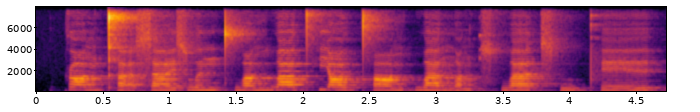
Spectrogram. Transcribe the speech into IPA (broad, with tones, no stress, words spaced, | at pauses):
kɑ˥˩ŋt̪ʰä̰˨˩sa˧˥ɪ̯ swə˧˥nt̪ʰwɑ˧˥ŋwä˥t̪ʰjɑ˥˩ʊ̯ t̪ʰɑ˧˥ŋpwä˥˩n̪ɑ˩ŋt͡sʰwä˥ t͡sʰu˧˥pʰe˧˥ɪ̯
